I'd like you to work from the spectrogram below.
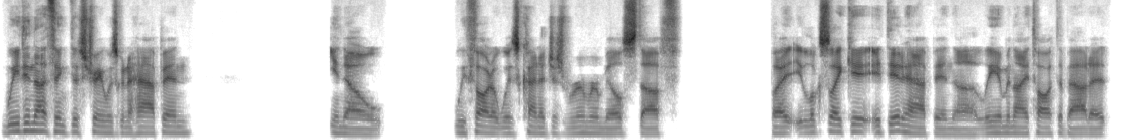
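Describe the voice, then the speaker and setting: A man with a rough, gravelly voice, still recovering from illness, speaking casually and informally as a podcast host. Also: lowish voice, fairly even intonation, normal speed, pauses often, fairly bright tone, dry recording, clean studio sound. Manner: informal, says "yous" for plural you. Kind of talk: casual solo podcast update.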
